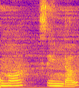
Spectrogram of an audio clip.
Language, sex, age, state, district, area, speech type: Assamese, female, 30-45, Assam, Golaghat, rural, spontaneous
